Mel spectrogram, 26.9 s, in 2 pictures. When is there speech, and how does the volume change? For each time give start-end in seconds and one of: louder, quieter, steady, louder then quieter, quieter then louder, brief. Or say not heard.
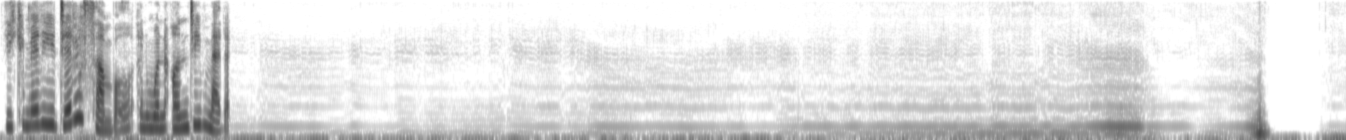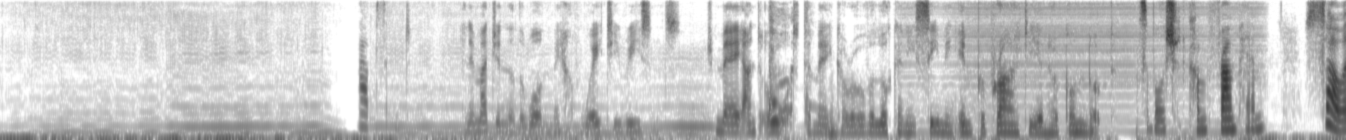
0.1-2.3 brief
17.1-26.8 louder.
